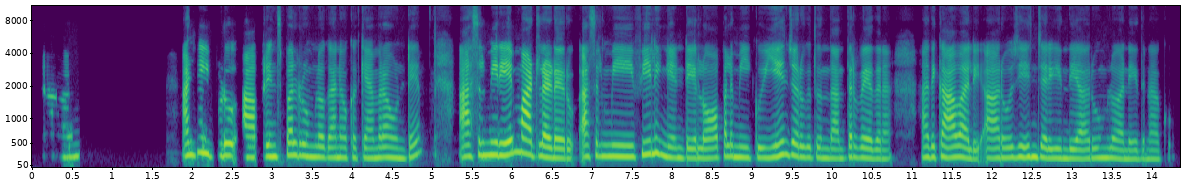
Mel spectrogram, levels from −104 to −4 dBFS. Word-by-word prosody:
ఆ! 225 - -6 1.4
అంటే 260 +5 +2
ఇప్పుడు, 245 +2 -1 0.3
ఆ - - +5 0.2
ప్రిన్సిపల్ 230 +3 +1
రూమ్‌లో 220 -2 +1
గానీ, 205 0 0
ఒక 205 +1 -6
కెమెరా 200 +1 -1
ఉంటే 195 +3 -3 0.7
అసలు 250 +3 -1
మీరేం 260 +3 +5
మాట్లాడారు? 210 -7 +4 0.2
అసలు 230 +1 -4
మీ 230 0 +3 0.2
ఫీలింగేంటి? 230 -8 0 0.2
లోపల 205 +4 -1
మీకు 205 0 -3 0.2
ఏం 260 - +3
జరుగుతుంది 205 -3 -2
అంతర్వేదన 190 -2 -2 0.5
అది 215 0 -1
కావాలి. 205 -3 +2 0.2
ఆ - - 0
రోజు 205 +1 -2
ఏం 220 - +2
జరిగింది, 190 -1 -1
ఆ - - -4
రూమ్‌లో 200 0 -2
అనేది 180 0 -6
నాకు? 175 -1 -11
210 Hz, 130 wpm, -24 LUFS, 195-230 Hz, 1.4 s, ఆ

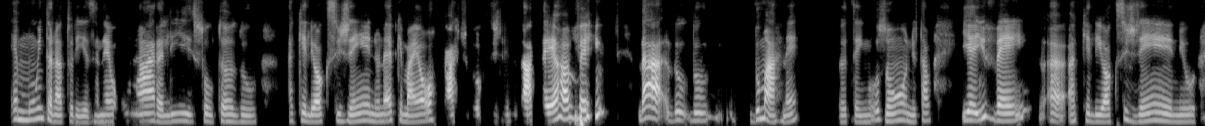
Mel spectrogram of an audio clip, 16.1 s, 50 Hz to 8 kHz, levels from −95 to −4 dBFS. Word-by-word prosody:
é 220 - -4
muita 210 +1 -3
natureza, 150 -2 -5
né, 160 +1 -3
o - - -8 0.3
mar 175 +1 +3
ali 165 +3 -5
soltando 160 -2 -7 0.4
aquele 175 -1 -4
oxigênio, 170 +1 -2
né, 175 - +1
porque - - -9
maior 165 +5 +1
parte - - 0
do - - -9
oxigênio 335 - -15
da - - +9
terra 205 +6 +7
vem 285 - +5 0.6
da 245 -2 +9
a - - -8
do 190 +2 -6
do 185 0 -6 0.6
do 190 +6 -4
mar, 155 -10 +5
né. 160 +6 -5 0.7
Tem 155 -1 -8
o - - -10
ozônio 185 -3 -3
e - - -16
tal, 180 +1 -5 0.4
e 200 - +1
aí 195 +7 +3
vem 180 -8 +2 0.3
a - - 0
aquele 160 -4 -6
oxigênio, 160 -1 -2
170 Hz, 140 wpm, -25 LUFS, 155-190 Hz, 0.7 s, da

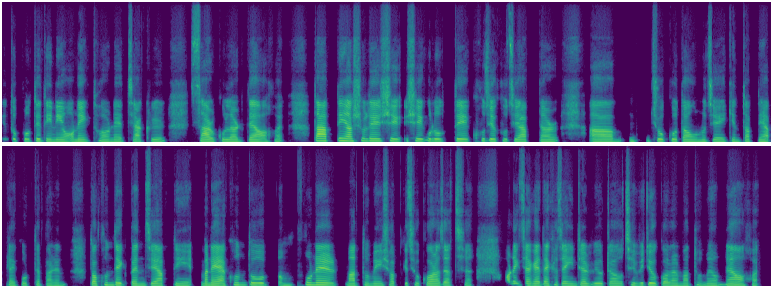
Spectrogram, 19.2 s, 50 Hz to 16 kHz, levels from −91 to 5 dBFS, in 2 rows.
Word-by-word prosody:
কিন্তু 430 - -7
প্রতিদিনই 215 -2 0
অনেক 200 0 +2
ধরনের 190 -2 -2
চাকরির 180 -1 -1 0.4
সার্কুলার 190 -2 +3
দেয়া 195 -3 +4
হয়। - - -6 0.4
তা 255 - +7
আপনি 250 +2 -3
আসলে 245 0 0 0.2
সে 240 - +3 0.2
সেগুলোতে 225 -1 0 0.2
খুঁজে, 230 -2 -1
খুঁজে 215 0 -3
আপনার 195 0 -2 0.5
আ - - +5 0.8
যোগ্যতা 205 -1 0
অনুযায়ী 190 -1 -2
কিন্তু 185 -1 -6
আপনি - - -10
এপ্লাই 185 +2 -5
করতে 205 0 -5
পারেন। 175 0 -3 0.4
তখন 210 +3 +1
দেখবেন 210 -1 +2
যে 200 - +1
আপনি 190 +2 -8 0.3
মানে 220 0 +4
এখন 230 +3 -5
তো 235 - +1 0.3
অম 190 - -5 0.2
ফোনের 240 -2 +5 0.2
মাধ্যমেই 195 0 0
সবকিছু 200 +1 -4
করা 205 -2 +4
যাচ্ছে। 175 - -3 0.5
অনেক 210 0 +1
জায়গায় 200 -1 +4
দেখা 210 +5 +1
যায় 200 -1 +2
ইন্টারভিউটা 200 -1 -2
হচ্ছে 185 - -3
ভিডিও 220 0 +2
কল 185 -1 0
এর - - -4
মাধ্যমেও 185 -1 -5
নেওয়া 210 0 +3
হয়। - - -4
200 Hz, 155 wpm, -22 LUFS, 190-220 Hz, 0.8 s, তা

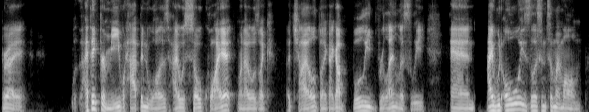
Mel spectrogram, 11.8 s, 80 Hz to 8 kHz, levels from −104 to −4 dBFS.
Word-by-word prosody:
Right. 95 -4 -1 0.9
W - - -20
I - - +3
think 175 0 +4
for - - +2
me, 95 +4 +3
what 105 -3 -6
happened 110 +4 -1
was, 95 +3 -5
I 95 +3 0
was 105 0 -2
so 105 0 0
quiet 105 - +4
when 90 -1 -7
I 90 - -1
was, 90 -1 -4
like, 85 - -5 0.3
a - - -11
child, 95 +7 -1
like, 90 -1 -4
I 90 - -1
got 100 +2 +2
bullied 115 +2 -1
relentlessly, 95 -4 -4 0.5
and 95 -2 +2 0.3
I 120 +3 +9
would 125 +2 +2
always 140 -3 +1
listen 120 -1 -2
to 115 +1 -4
my 110 -2 0
mom. 90 -3 -5
100 Hz, 165 wpm, -26 LUFS, 90-115 Hz, 0.9 s, I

